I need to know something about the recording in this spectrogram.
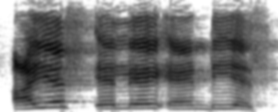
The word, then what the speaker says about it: island: Islands. Islands. S is silent here.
